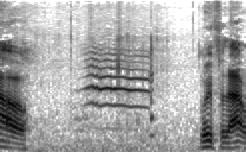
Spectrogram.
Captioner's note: cat meows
